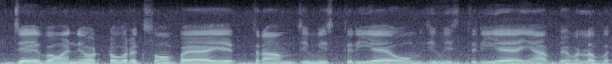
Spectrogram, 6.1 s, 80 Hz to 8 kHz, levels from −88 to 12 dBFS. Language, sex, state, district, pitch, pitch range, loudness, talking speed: Hindi, male, Rajasthan, Bikaner, 140 Hz, 135-140 Hz, -15 LUFS, 165 wpm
